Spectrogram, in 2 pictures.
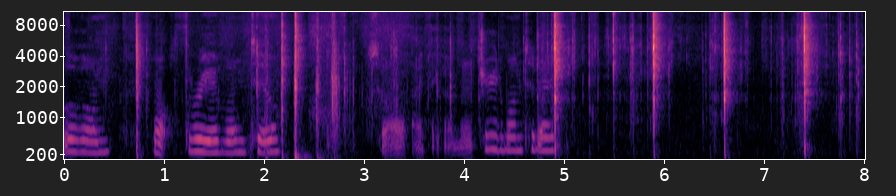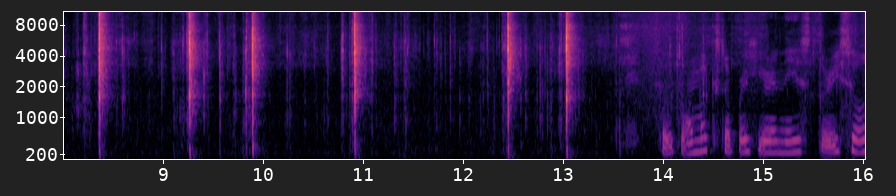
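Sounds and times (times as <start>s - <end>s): plastic fidget toy clicking: 3.7s - 10.1s, 10.8s - 11.5s, 12.3s - 13.2s.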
